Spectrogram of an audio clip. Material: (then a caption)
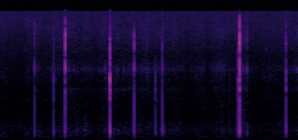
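Metal mesh. Long dark fingernails of both hands scratch and tap the metal mesh grilles on the twin X/Y capsules of a small Tascam recorder, set in plastic housings. Nine sharp, dry clicks and brief scrapes land irregularly over a faint hiss, each bright and dying away almost instantly.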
